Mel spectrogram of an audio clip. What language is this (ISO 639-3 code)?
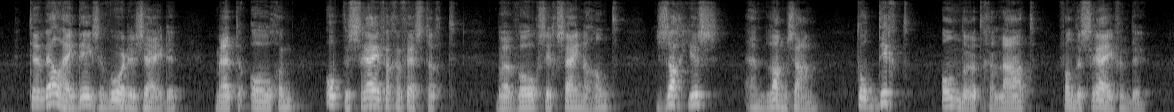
nld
